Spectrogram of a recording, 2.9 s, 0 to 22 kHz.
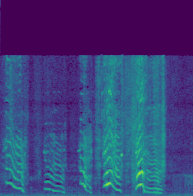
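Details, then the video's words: Boxer dog seeing an elk herd for the first time, giving a run of five high whining whimpers, each sliding downward, the later ones louder and more strained, in quick succession. "Boxer Dog: 1st time seeing Elk herd"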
